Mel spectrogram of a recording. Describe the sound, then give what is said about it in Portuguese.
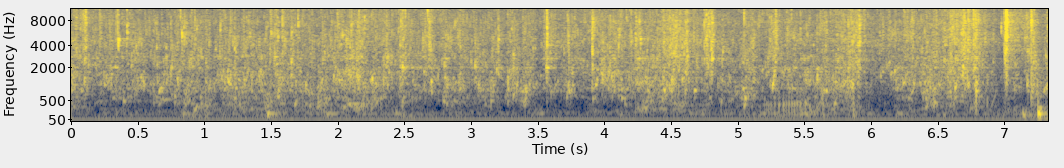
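Steady trickling water in a swimming pool, a continuous bubbling, splashing wash that stays even throughout, with small irregular splashes and no voices. “Aí agora a Aline vai pra piscina, vai tocar na piscina e tudo. E aí só de ver a água vai acabar o meu calor.”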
